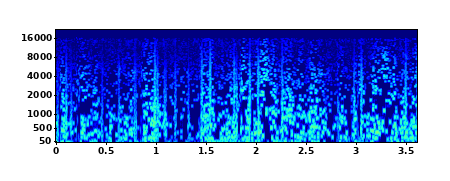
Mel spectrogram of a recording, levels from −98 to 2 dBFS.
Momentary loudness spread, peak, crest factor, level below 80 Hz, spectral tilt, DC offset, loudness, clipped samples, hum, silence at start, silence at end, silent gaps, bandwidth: 7 LU; -36 dBFS; 16 dB; -68 dBFS; -3.5 dB/octave; under 0.1%; -52 LUFS; under 0.1%; none; 0 s; 0 s; none; 16 kHz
